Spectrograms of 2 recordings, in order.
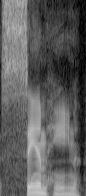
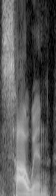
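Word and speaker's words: Samhain: ah w i n sawin yeah the h uh is a soft mutation for the letter before it.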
